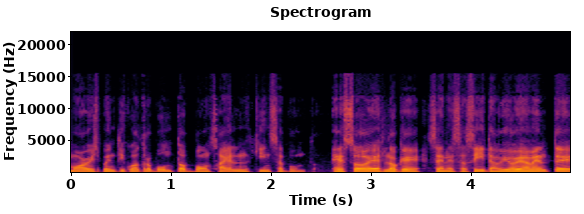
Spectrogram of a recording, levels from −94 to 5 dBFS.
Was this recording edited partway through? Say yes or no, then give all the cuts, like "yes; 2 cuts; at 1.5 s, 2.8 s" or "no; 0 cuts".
yes; 2 cuts; at 2.5 s, 3.5 s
